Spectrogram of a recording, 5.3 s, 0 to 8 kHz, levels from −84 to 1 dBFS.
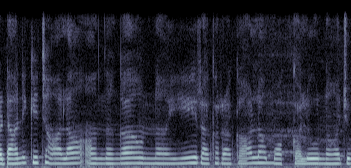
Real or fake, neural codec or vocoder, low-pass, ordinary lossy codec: real; none; 7.2 kHz; none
